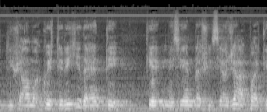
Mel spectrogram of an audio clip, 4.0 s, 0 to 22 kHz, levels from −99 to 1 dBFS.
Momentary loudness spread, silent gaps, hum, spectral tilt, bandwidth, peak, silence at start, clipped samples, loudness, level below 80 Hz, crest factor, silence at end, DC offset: 4 LU; none; 50 Hz at -35 dBFS; -4.5 dB/octave; 17 kHz; 0 dBFS; 0 s; under 0.1%; -18 LUFS; -40 dBFS; 18 dB; 0 s; under 0.1%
